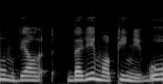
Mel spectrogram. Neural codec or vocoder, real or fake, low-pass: codec, 32 kHz, 1.9 kbps, SNAC; fake; 14.4 kHz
